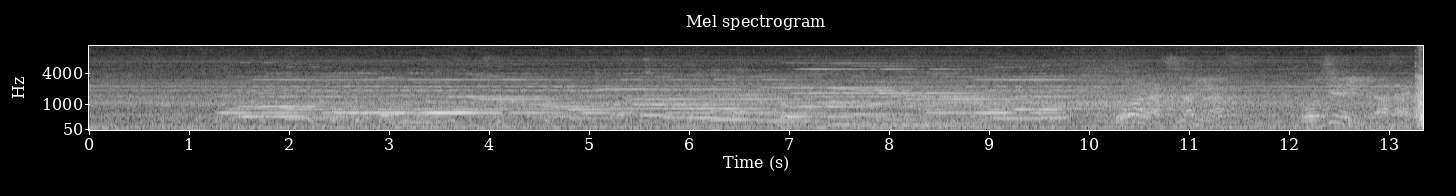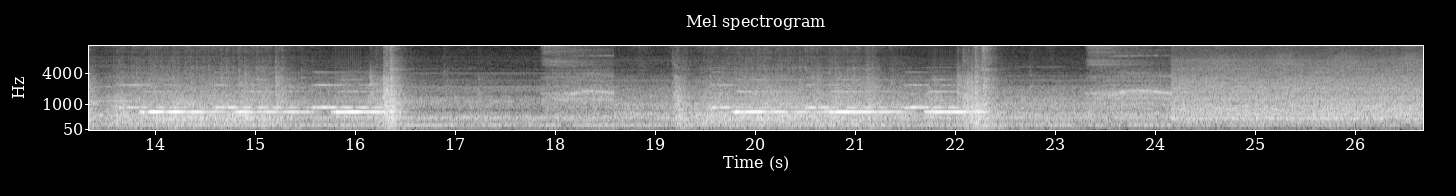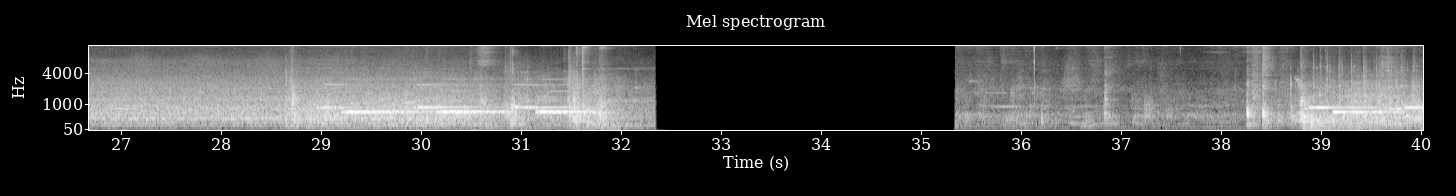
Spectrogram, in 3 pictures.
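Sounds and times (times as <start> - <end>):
standing train hum: 0.0 - 32.3
sliding doors shutting knock: 13.2 - 32.4, 38.3 - 40.0
two-note door chime: 13.5 - 17.8, 19.2 - 23.2, 28.6 - 32.2, 38.8 - 40.0.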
